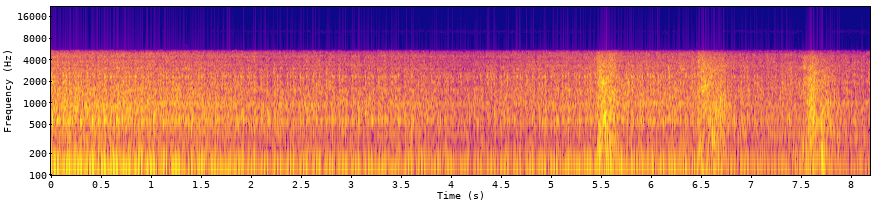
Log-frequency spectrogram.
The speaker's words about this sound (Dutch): Wat een vreemd voertuig. Het heeft in het geheel geen achterwielen. In plaats daarvan zijn er een paar reusachtige metalen schoenen opgemonteerd, die op een trommel ronddraaiden.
